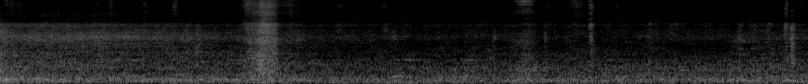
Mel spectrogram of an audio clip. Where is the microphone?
in a residential area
